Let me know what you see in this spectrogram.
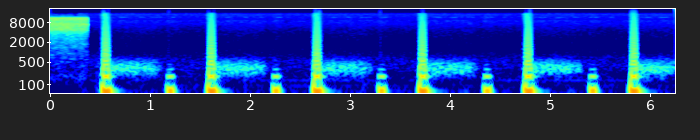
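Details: Sound-enhanced teaching recording, with actual loudness possibly slightly lower. Regular heartbeat near 57 a minute with a soft blowing murmur after each second sound: aortic regurgitation murmur.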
